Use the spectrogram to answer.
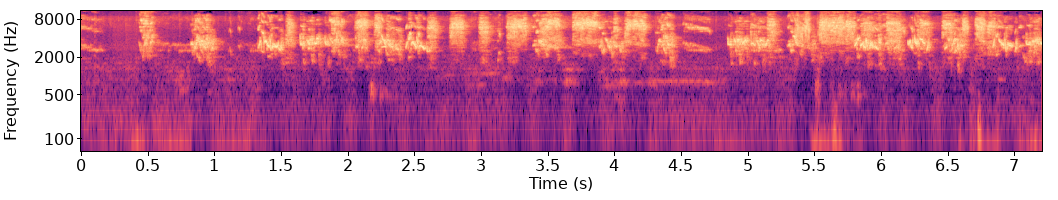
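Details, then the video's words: Several pet budgerigars at play chatter almost without pause. Rapid, buzzy, high-pitched twittering and harsh squawks come in quick runs, broken now and then by brief quiet spells. "Beautiful Budgies Chirping Sounds"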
